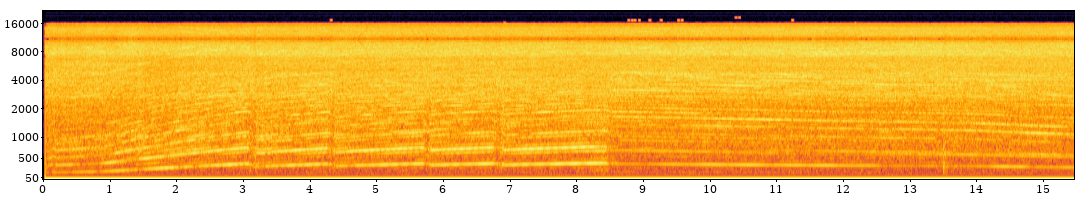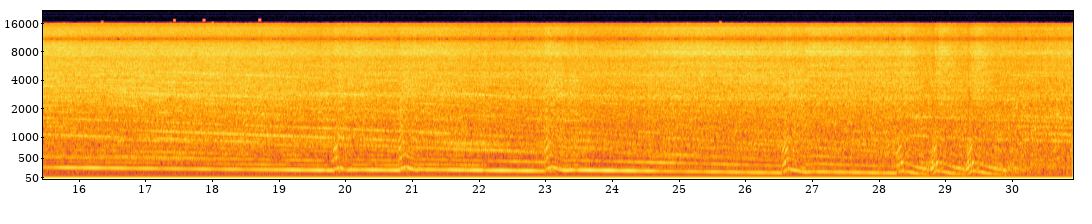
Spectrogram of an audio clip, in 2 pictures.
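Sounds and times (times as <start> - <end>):
Honda 929RR motorcycle with aftermarket exhaust pipe: 0.0 - 30.9.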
